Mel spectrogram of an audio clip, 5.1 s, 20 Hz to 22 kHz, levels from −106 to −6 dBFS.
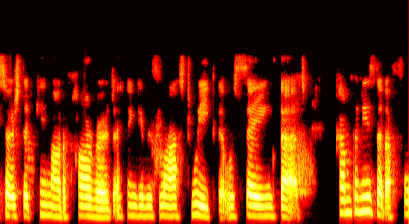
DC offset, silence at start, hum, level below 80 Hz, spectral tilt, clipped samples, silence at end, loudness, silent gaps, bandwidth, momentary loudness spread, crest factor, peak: under 0.1%; 0 s; none; -84 dBFS; -6 dB/octave; under 0.1%; 0 s; -20 LUFS; 4.06-4.21 s; 8 kHz; 8 LU; 16 dB; -4 dBFS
